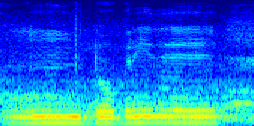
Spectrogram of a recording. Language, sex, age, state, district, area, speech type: Dogri, male, 18-30, Jammu and Kashmir, Udhampur, rural, spontaneous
